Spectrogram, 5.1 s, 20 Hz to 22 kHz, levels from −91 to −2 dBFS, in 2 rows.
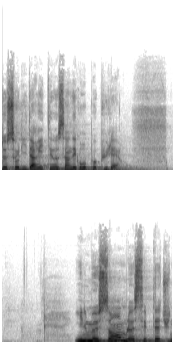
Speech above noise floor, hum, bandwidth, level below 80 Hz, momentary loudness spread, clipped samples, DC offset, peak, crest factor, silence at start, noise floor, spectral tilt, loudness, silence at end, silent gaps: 41 dB; none; 13 kHz; -60 dBFS; 14 LU; under 0.1%; under 0.1%; 0 dBFS; 16 dB; 0 s; -56 dBFS; -4 dB/octave; -15 LUFS; 0 s; none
